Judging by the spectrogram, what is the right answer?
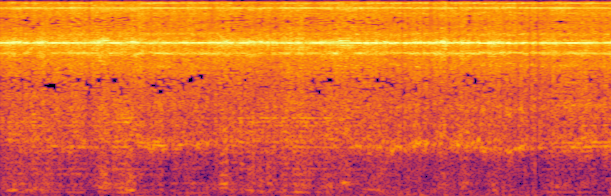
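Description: Automatic ear-loop face mask making machine running at speed: a steady high-pitched whine over an even hiss, with faint irregular low knocking from its rollers and drives.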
